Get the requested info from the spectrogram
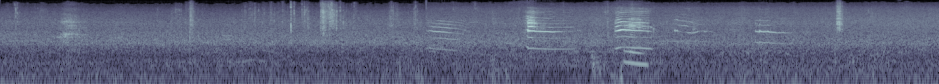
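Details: Stray domestic cats, a mother with her two kittens, give a series of short, clear meows, some rising and others falling, scattered through the second half, while a person speaks softly to them in a noisy outdoor setting.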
